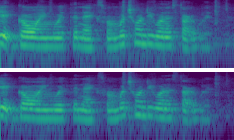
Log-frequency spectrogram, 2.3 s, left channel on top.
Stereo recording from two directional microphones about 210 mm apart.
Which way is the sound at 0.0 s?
40° left (ahead or behind).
